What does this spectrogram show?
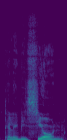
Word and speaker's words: televisión: That the stress is on that O. Okay. Televisión. Okay.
